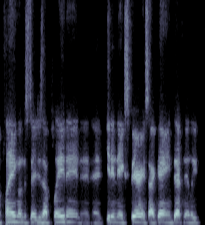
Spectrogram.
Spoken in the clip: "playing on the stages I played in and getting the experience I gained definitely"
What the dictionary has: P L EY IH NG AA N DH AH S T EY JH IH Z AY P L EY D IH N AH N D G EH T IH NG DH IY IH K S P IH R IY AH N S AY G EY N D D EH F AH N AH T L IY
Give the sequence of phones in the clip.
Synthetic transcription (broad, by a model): P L EY IH NG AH N DH AH S T EY JH IH Z AY P L EY D IH N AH N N G EH T IH NG DH IY IH K S P IH R IY AH N S AY G EY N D D EH F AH N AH T L IY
